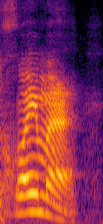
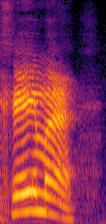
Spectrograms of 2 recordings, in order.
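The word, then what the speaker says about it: хойма (חומה): Как сказано, что с одной стороны и с другой стороны море было хойма, стена. Но слово «стена» пишется здесь без буквы «вов». Почему буква «вов» отсутствует? Потому что это слово не читается как «хойма», можно его читать как «хейма».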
